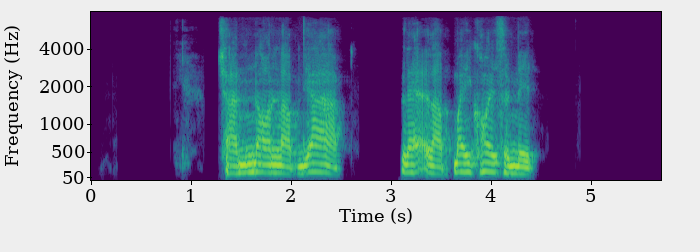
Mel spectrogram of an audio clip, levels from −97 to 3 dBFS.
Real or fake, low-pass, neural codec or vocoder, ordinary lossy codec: fake; 7.2 kHz; codec, 16 kHz, 4.8 kbps, FACodec; MP3, 64 kbps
